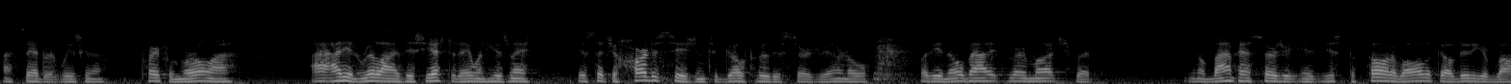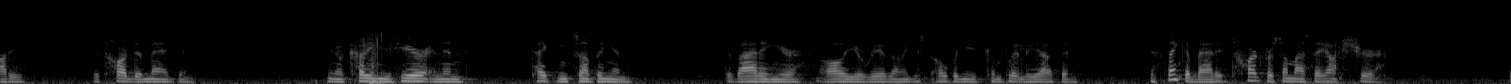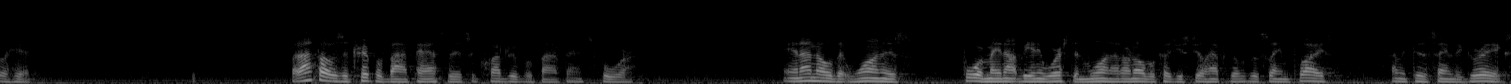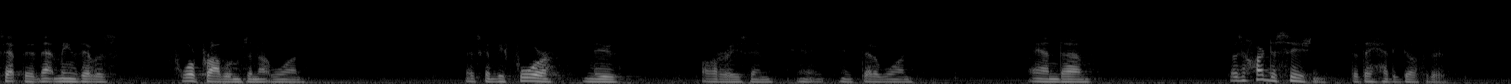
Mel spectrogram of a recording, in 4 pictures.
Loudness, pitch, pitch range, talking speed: -38 LUFS, 125 Hz, 90-135 Hz, 185 wpm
